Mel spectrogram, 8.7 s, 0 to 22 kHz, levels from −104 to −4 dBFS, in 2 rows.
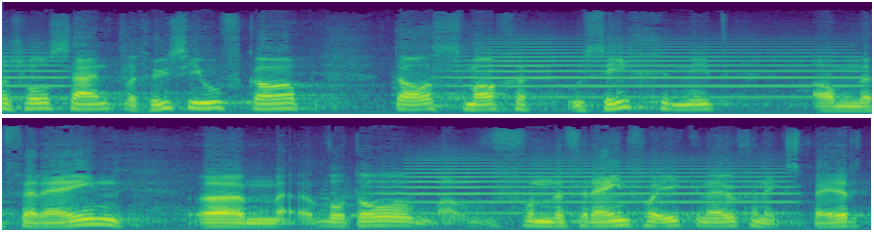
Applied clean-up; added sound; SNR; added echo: none; Trumpet; 12 dB; none.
